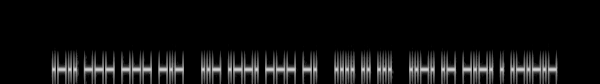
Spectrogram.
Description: Morse code, heard as a keyed tone, about 44 wpm, 700 Hz. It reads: LOOK UPON HIS FACE.
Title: Sentences from Top 1100 Words 45wpm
